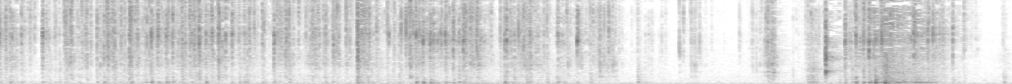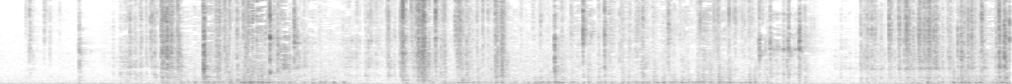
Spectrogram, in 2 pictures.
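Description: A utility knife blade scores a grid into a solid, hand-sized rectangular tan bar of soap held in the hand, then scrapes off small cubes. The result is bright, dry, crackling scratches made of many quick ticks, coming in bursts with brief quiet pauses between strokes.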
